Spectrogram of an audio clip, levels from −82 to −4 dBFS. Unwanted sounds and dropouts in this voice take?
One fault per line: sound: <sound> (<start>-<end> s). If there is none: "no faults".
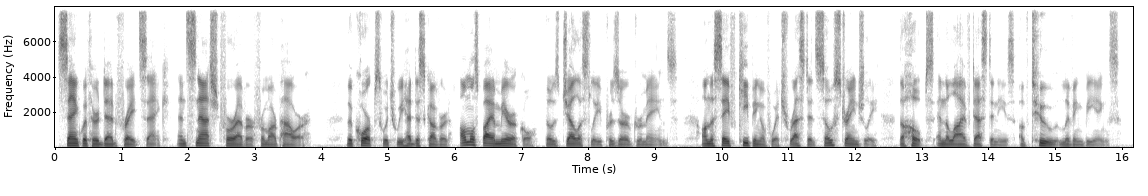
no faults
